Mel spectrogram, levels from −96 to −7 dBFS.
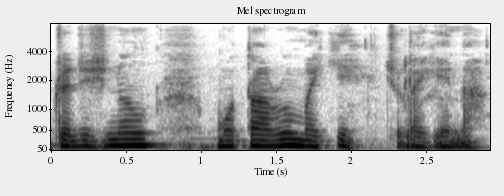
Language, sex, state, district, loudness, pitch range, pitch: Nagamese, male, Nagaland, Kohima, -13 LUFS, 125-140 Hz, 130 Hz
